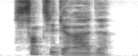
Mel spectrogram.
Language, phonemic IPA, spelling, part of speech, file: French, /sɑ̃.ti.ɡʁad/, centigrade, adjective, LL-Q150 (fra)-centigrade.wav
- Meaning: centigrade (all meanings)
